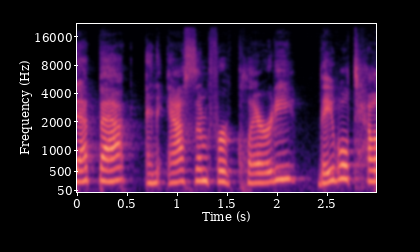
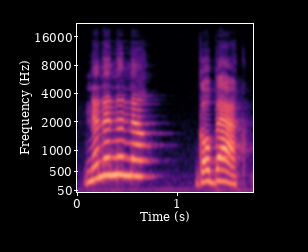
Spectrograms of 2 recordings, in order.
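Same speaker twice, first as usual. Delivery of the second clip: insistent stop; 5 semitones higher, 5 dB louder than usual. Retold or imitated. Teacher stopping student deflecting compliment.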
